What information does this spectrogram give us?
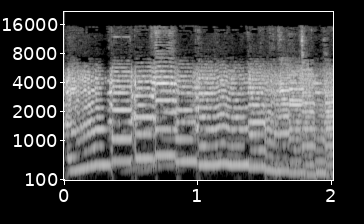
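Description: Blues rock electric guitar played with light distortion plus delay and reverb: a sustained, singing lead line of many connected notes that bends and steps between pitches and drifts lower toward the end, with a smooth, ringing tail.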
